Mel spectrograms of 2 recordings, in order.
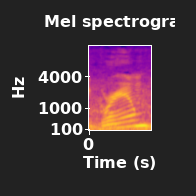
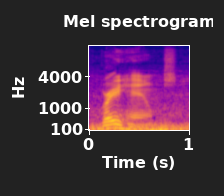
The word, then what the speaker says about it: Graham: here they don't say graham crackers you pronounce the h they're called Grahams a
